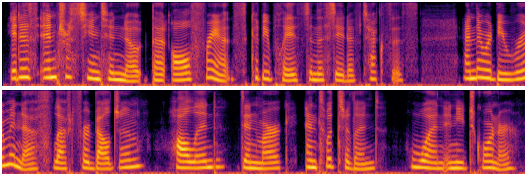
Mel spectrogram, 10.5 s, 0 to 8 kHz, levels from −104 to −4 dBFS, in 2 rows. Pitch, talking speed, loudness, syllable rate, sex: 235 Hz, 190 wpm, -19 LUFS, 5.6 syllables/s, female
